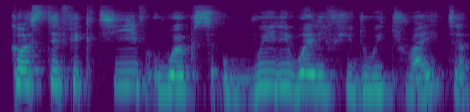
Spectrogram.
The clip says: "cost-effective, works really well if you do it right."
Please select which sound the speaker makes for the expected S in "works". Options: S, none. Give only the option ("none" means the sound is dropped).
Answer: S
